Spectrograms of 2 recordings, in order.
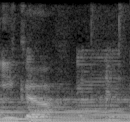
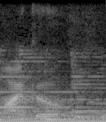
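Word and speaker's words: Ico: is that dude uh Eco some people call him Aiko but I heard it's pronounced e uh he finds zort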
